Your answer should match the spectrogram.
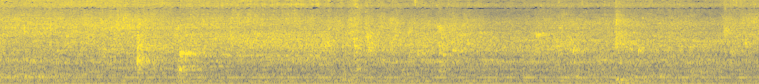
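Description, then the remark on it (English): Tap water runs in a steady, hissing stream for several seconds in a restaurant bathroom, with a low hum beneath it and occasional faint splashes and clinks as hands are washed. No one speaks. “Sure, okay, so now I had used the bathroom, but I still had to wash my hands.”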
